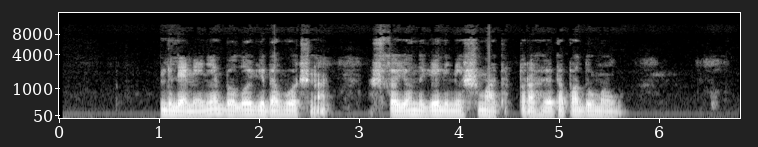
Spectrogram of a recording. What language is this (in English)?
Belarusian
